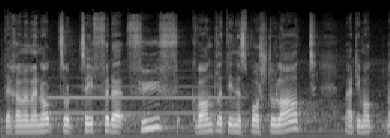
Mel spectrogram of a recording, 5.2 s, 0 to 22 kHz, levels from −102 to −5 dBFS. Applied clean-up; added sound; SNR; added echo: none; Wind instrument, woodwind instrument; 19 dB; none.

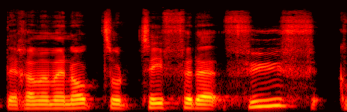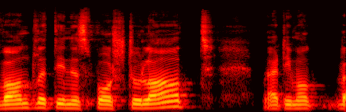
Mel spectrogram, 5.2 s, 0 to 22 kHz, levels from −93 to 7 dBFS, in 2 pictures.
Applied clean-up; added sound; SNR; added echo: neural mask model Resemble Enhance denoiser.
